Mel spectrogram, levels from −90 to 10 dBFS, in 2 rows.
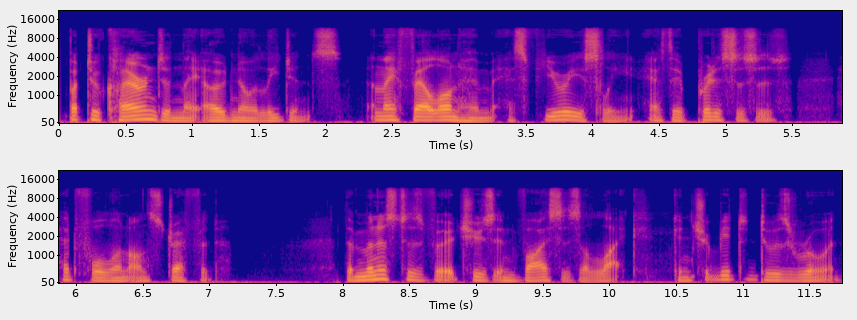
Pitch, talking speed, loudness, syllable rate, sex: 110 Hz, 160 wpm, -22 LUFS, 5.2 syllables/s, male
